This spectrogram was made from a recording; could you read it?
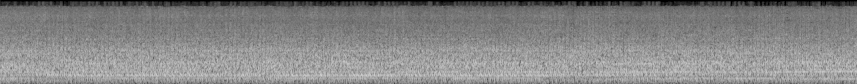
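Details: Craftsman Platinum lawn mower, Briggs 190cc engine, running after a no-start fix with a replacement carburetor: even, unbroken buzz at steady governed speed, no surging or misses; gas was seen from the crankcase vent, yet it runs smoothly.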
